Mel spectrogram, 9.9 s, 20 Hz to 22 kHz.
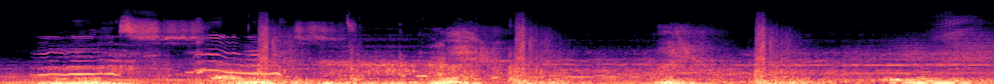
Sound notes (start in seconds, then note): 0.1 whimpering; 2.6 growl; 3.9 heavy footsteps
